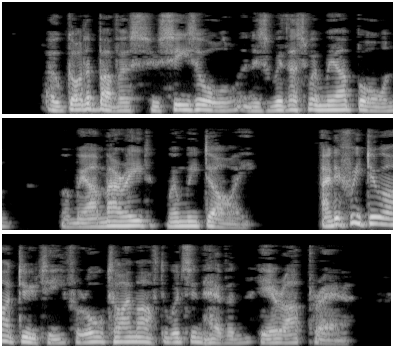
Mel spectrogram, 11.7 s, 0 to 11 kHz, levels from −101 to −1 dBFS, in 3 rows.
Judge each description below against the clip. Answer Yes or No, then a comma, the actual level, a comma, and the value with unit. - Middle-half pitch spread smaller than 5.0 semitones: Yes, average, 3.4 semitones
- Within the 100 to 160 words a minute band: No, average, 190 wpm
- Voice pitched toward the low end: Yes, low, 125 Hz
